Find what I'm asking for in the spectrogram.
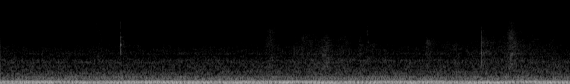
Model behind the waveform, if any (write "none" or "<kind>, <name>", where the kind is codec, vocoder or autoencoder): autoencoder, DAC-VAE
